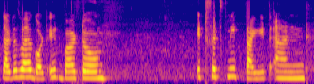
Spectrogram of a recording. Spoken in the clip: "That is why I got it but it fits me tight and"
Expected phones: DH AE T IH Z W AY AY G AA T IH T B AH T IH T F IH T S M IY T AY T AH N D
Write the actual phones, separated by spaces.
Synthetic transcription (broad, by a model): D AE T IH Z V AY AY G AA T IH T B AH T IH T F IH T S M IY T AY T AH N D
